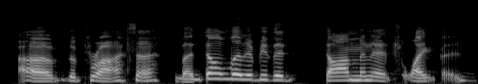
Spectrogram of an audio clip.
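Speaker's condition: Cerebral palsy

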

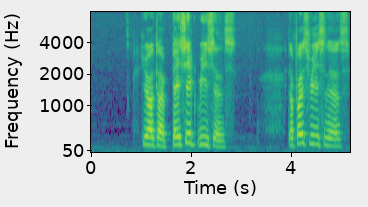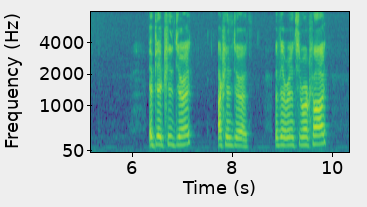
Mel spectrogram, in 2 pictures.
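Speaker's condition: Down syndrome; tying shoes difficult, works 5 to 10 times harder to build muscle

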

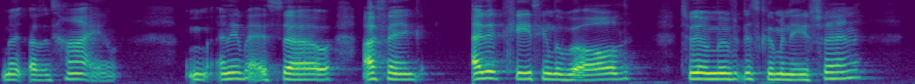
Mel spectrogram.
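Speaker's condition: Down syndrome

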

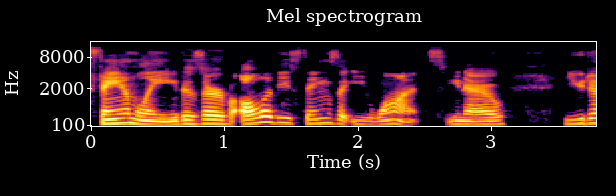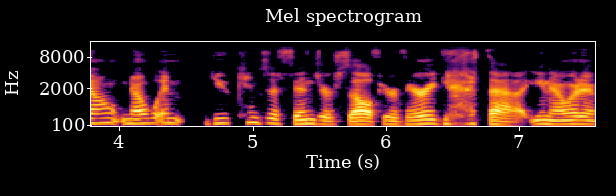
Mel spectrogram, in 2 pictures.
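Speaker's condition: No condition

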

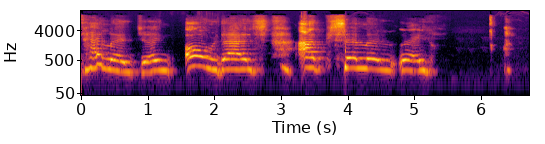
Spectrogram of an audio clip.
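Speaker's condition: Ataxic cerebral palsy; stuck during delivery

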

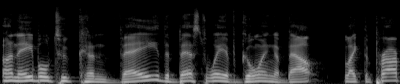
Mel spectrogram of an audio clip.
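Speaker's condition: No condition

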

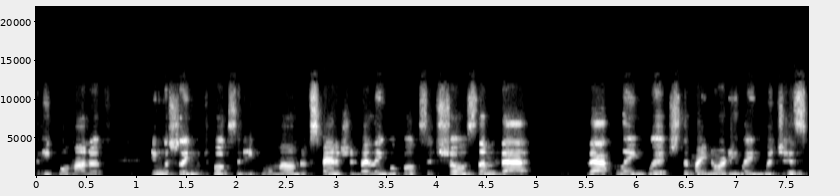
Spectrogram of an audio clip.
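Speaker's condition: No condition

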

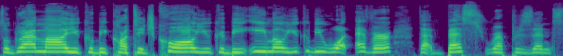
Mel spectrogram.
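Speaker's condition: No condition

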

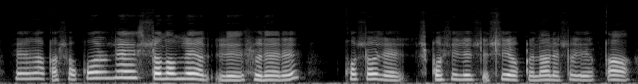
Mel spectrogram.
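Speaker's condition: Treacher Collins syndrome, cleft palate

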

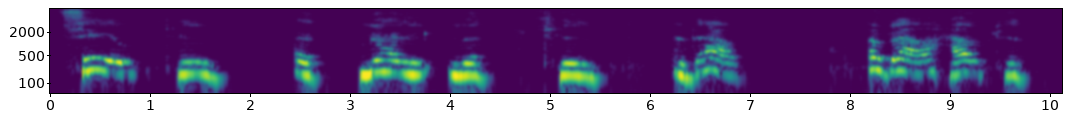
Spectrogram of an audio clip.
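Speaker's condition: Cerebral palsy; affects muscle movement

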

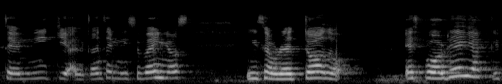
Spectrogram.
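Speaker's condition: Down syndrome; about 21 years since birth, ongoing therapies

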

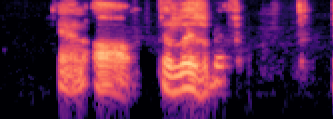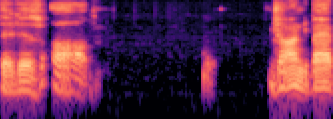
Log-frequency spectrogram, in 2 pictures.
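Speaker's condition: Vocal cord surgery; multiple vocal cord surgeries

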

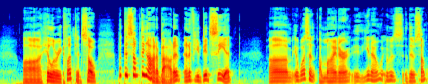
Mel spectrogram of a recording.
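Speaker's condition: No condition

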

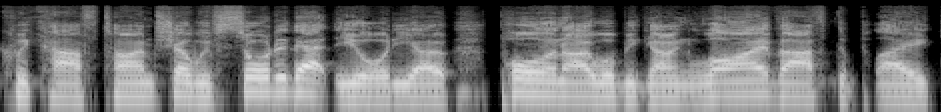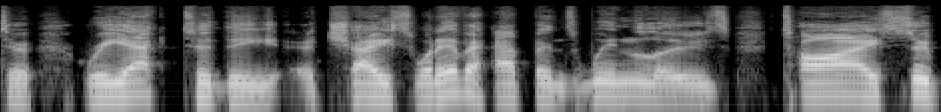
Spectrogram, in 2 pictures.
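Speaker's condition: No condition

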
